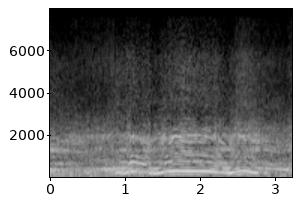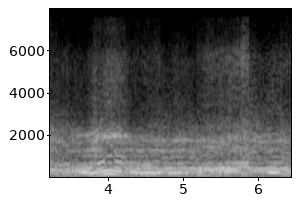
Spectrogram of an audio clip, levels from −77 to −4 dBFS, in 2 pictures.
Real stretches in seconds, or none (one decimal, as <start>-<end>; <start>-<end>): 0.9-2.4; 5.7-6.4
